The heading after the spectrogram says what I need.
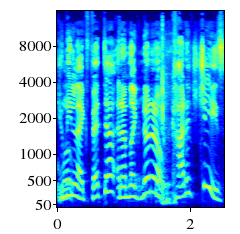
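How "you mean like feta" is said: affected, put-on Latin American accent. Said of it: "try to affect the accent and just in telling a story".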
